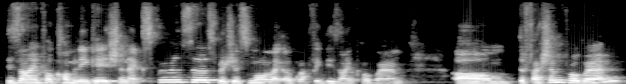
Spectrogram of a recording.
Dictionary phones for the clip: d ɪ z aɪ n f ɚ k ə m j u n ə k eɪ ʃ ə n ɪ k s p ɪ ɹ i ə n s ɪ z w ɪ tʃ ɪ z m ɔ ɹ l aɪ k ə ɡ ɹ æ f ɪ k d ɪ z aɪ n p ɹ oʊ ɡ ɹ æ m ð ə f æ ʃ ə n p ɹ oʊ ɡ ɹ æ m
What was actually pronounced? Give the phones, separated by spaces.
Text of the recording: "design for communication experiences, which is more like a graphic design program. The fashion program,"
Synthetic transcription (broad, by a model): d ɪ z aɪ n f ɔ k ə m j u n ə k eɪ ʃ ə n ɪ k s p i ɹ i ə n s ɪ s w ɪ tʃ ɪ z m ɔ l aɪ k ə ɡ ɹ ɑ f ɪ k d ɪ z aɪ n p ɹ oʊ ɡ ɹ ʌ m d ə f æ ʃ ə n p ɹ oʊ ɡ ɹ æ m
